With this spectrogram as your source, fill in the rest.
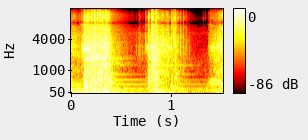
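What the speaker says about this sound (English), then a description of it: "I remove the remaining lug nuts." Lug nuts come off a Lexus RX wheel in three short, loud rattling mechanical bursts, each about half a second long and separated by brief pauses.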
